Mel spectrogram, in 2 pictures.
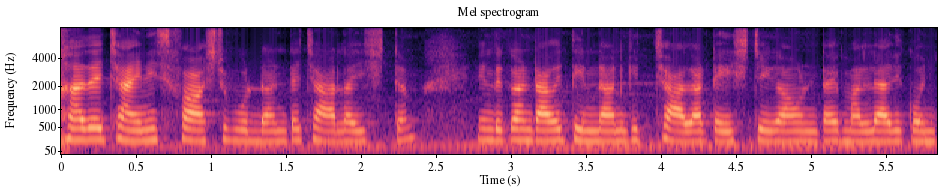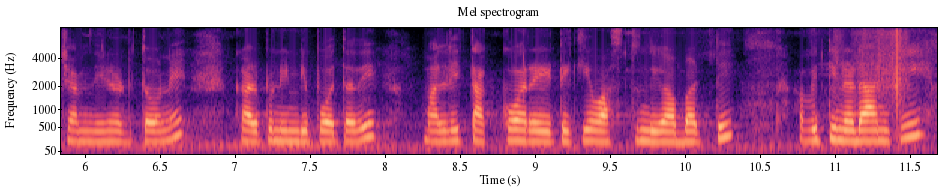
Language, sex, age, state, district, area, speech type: Telugu, female, 30-45, Andhra Pradesh, Srikakulam, urban, spontaneous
